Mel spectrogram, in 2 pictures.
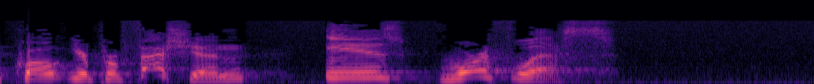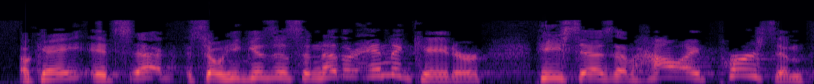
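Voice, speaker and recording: A male pastor preaching a sermon in a folksy, animated way, acting out little asides to the congregation. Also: high voice, rough recording.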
